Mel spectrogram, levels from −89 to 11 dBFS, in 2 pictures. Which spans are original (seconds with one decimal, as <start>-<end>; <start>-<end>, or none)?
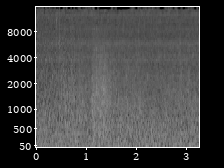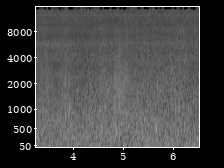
0.0-0.8; 4.0-4.8; 5.4-6.5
